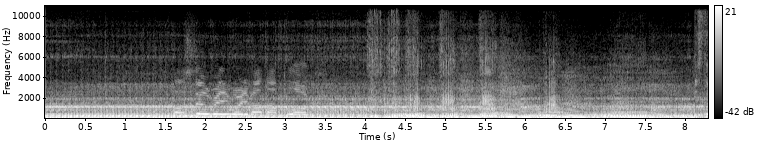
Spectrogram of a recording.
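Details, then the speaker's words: Kawasaki Ninja motorbike engine for a Reliant swap, running with three spark plugs and vacuum lines off; idle settles then hunts up and down unevenly, expected to be fine once vacuum lines are reconnected; hunting idle from disconnected vacuum lines. "the vacuum lines off so it's a bit weird and it's chasing a little bit but so as I've got the vacuum lines pushed in and stuff it should be fine"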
